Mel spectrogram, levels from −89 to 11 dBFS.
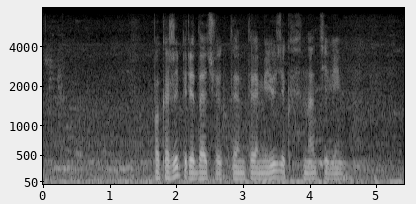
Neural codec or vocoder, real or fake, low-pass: vocoder, 44.1 kHz, 128 mel bands every 512 samples, BigVGAN v2; fake; 7.2 kHz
